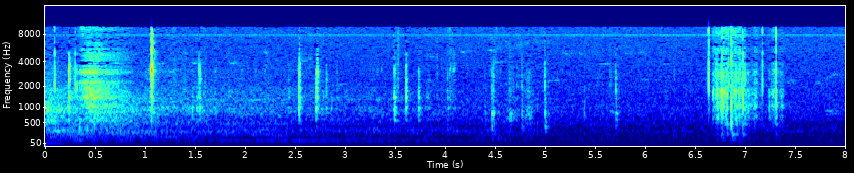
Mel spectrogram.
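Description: Steel oil-pan drain plug of a 1.9 TDI engine being spun out by hand, making faint scattered ticks of metal on metal, with a short noisy burst near the end as it comes free and the oil starts to drain.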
